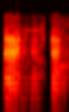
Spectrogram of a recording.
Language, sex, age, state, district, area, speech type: Malayalam, male, 30-45, Kerala, Kasaragod, urban, conversation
